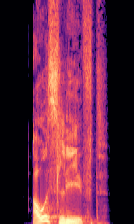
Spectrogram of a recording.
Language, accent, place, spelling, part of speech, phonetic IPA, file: German, Germany, Berlin, auslieft, verb, [ˈaʊ̯sˌliːft], De-auslieft.ogg
- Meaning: second-person plural dependent preterite of auslaufen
